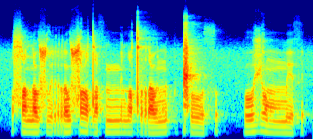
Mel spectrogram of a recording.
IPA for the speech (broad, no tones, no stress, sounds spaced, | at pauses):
sˤ æ n ɒ sʷ æ r ɒ sʷ e dˤ y θ mː y n e tˤ r o n | ǁ o θ | o ʒ ɔ mː e θ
